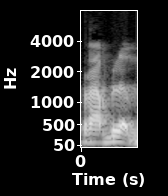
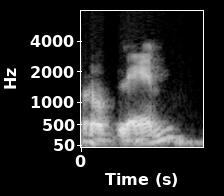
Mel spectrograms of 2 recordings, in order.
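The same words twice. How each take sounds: First: The word is pronounced the English way. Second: The word is pronounced the German way. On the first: The speaker calls it wrong. "jangan problem ya. Kalau problem itu nanti bahasa Inggris" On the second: The speaker calls it right. "Kein Problem"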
